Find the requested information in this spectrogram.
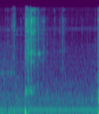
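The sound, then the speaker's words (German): Keys used in place of a bottle opener to open a bottle of Altbier: a few short, faint metallic clinks and jangles separated by quiet, over a low steady hum. “das hat eher so ein Schlüsselgeräusch gemacht gerade. Schlüssel, ja. In der Hektik heute kein Flaschenöffner eingepackt.”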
